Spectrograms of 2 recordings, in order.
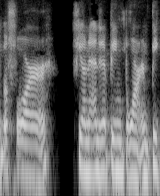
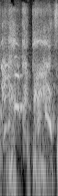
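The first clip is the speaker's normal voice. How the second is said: high shouted urgency; imitating her screamed demand in labor; mock scream. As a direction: call out I have to push sharply. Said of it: "Like, I screamed it".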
